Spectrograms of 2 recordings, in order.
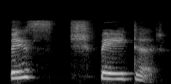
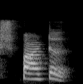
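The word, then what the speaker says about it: bis später: Now see that is a loud that is not without um it has now. So apater if I remove this then it would sound like sparter but that's wrong that is not correct.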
